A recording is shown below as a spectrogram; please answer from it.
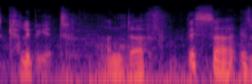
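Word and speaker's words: Chalybeate: the uh the calibute well notice it's not pronounced Charlie beat it's calibute and uh this uh is where the oh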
